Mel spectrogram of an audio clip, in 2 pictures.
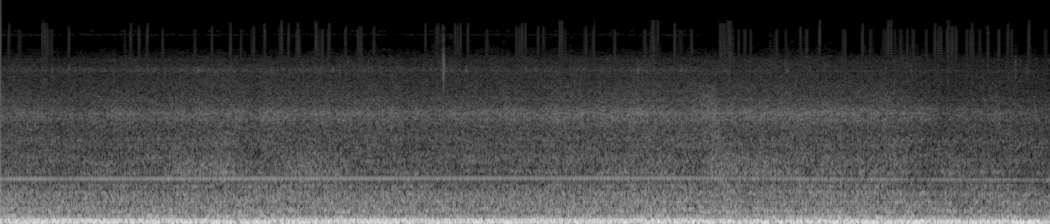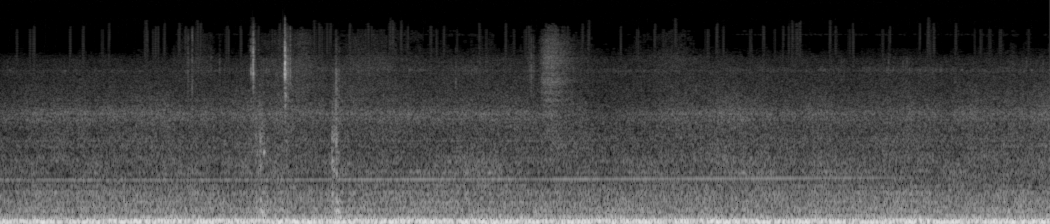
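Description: A car's engine hums steadily as the car drives along a road.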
